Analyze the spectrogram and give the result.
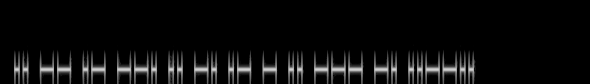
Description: Morse code, heard as a keyed tone, about 28 wpm, 700 Hz. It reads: IMAGINATION?
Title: Sentences from Top 1300 Words 28wpm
